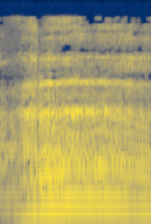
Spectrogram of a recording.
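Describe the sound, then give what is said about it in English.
A human voice imitates a tiger's roar, one sustained, throaty growl held steady for over a second, loud, with no other talking. “I'm a roaring tiger.”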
